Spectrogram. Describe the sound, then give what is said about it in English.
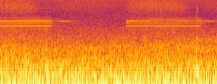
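A car alarm sounds a thin, high steady tone that cuts in and out, over a heavy low rumble with no voices, on a snow-covered street under a dark sky. “It's totally silent except for the car alarms blaring down.”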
